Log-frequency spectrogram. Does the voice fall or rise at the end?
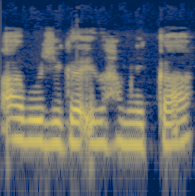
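rise. The pitch rises at the end like a question. It asks who is doing it.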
